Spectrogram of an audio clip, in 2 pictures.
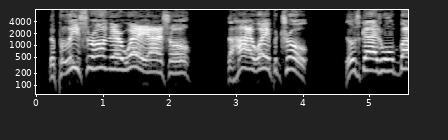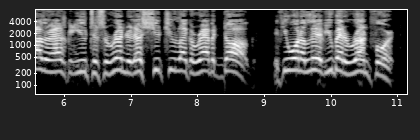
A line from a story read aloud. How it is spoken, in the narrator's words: Ralph cupped his hands around his mouth and shouted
